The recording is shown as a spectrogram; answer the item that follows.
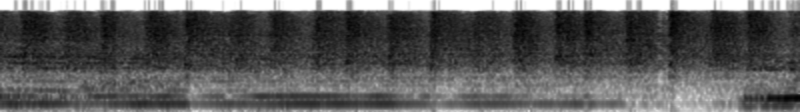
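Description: Worship music: a hand shaker (maraca) keeps a steady rhythm of about four shakes a second under one long held sung note. A new sung phrase begins near the end.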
